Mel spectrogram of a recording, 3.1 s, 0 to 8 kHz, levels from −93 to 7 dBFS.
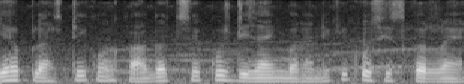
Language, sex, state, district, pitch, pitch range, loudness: Hindi, male, Uttar Pradesh, Jyotiba Phule Nagar, 130 Hz, 115-155 Hz, -17 LUFS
